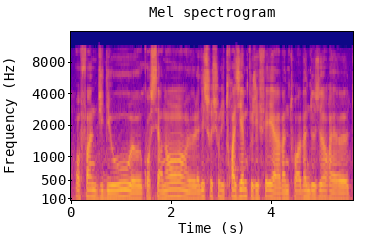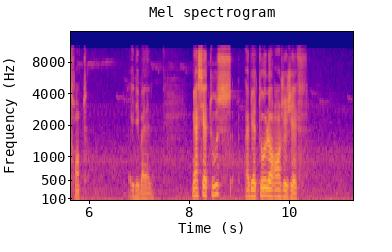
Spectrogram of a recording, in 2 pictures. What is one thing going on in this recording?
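A middle-aged man speaks close by, calmly and with feeling.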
